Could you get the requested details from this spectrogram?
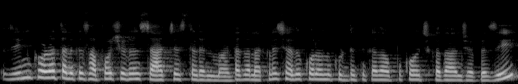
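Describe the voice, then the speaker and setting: A woman's voice: fairly high pitch, rapid-fire, warm tone, muffled recording. A woman narrating a drama recap in a chatty, casual way, paraphrasing the characters' lines in her own voice.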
